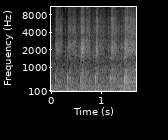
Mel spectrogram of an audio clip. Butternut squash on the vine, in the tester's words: if they sound nice and hollow a bit like tapping a um a table top that tells me that they're ripe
